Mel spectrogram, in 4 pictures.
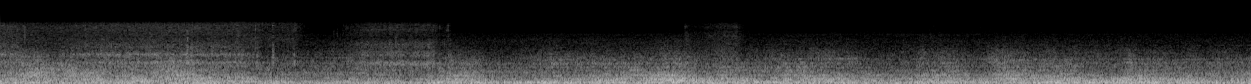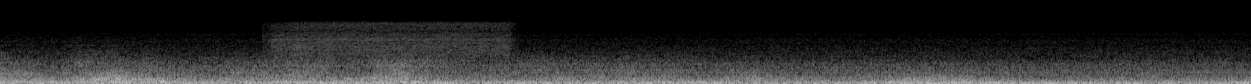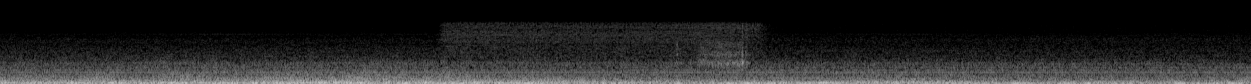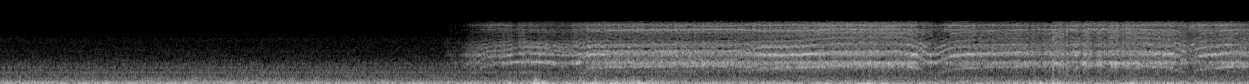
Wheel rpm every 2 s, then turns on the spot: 30, 20, 10, 0, 0, 0, 0, 0, 0, 0, 0, 0, 0, 0, 0, 0, 10, 0, 0, 0, 0, 120, 200, 190, 220.
0-6 32-34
